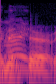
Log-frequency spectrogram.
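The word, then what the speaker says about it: Invasor: You know, you didn't get it wrong. It's been pronounced three different ways, but it's I-N as a nomin, V-A-S-O-R. So Invaser, you can pronounce it that way and be correct.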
